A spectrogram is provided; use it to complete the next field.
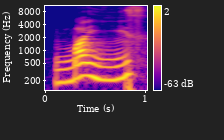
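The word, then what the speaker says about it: maïs: لكن إذا قلنا M A I تريما S مايس تعني الذرة. هنا يتغير النطق، تنطق الحرف الذي فوقه تريما لوحده.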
